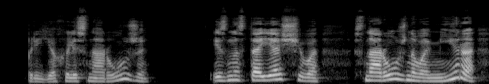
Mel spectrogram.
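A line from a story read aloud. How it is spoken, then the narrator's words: Timid question. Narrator (Russian): спросил Ном, робко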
